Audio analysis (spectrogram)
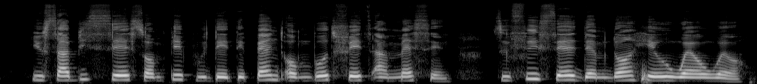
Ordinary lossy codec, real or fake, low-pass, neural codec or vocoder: none; real; 19.8 kHz; none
